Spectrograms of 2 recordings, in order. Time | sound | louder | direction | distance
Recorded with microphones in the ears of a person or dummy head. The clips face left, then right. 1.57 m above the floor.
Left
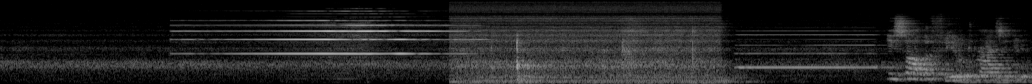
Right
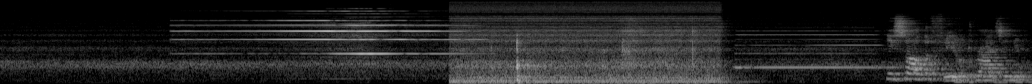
1.7 | a violin | even | 80° right | 1.4 m
4.5 | a zipper | right 7 dB | 30° right (ahead or behind) | 0.6 m
7.3 | a flute | left 2 dB | 70° right (ahead or behind) | 1.6 m
8.9 | a woman speaking | right 2 dB | 45° right (ahead or behind) | 3 m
